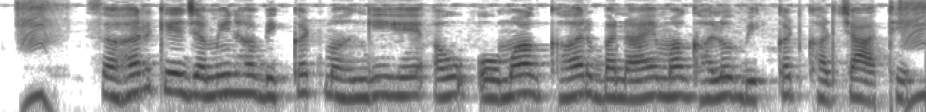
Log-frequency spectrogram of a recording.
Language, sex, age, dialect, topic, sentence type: Chhattisgarhi, female, 31-35, Western/Budati/Khatahi, banking, statement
